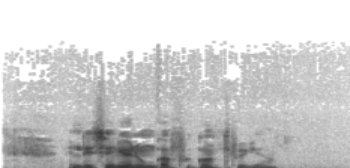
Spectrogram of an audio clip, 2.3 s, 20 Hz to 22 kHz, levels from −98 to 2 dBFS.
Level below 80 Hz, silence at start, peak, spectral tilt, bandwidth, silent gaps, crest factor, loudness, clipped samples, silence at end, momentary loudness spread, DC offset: -60 dBFS; 0.05 s; -6 dBFS; -5.5 dB/octave; 16 kHz; none; 20 dB; -24 LUFS; under 0.1%; 0.5 s; 18 LU; under 0.1%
